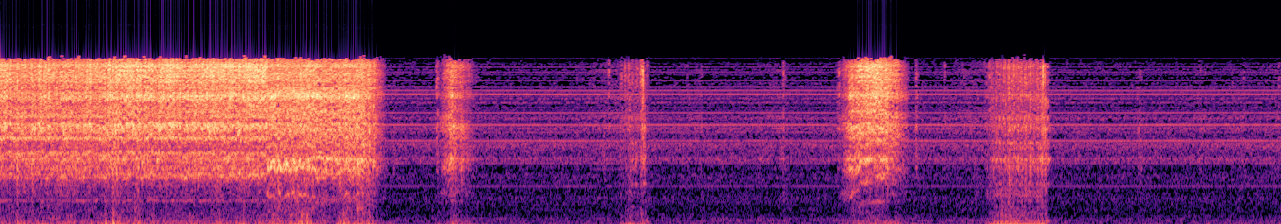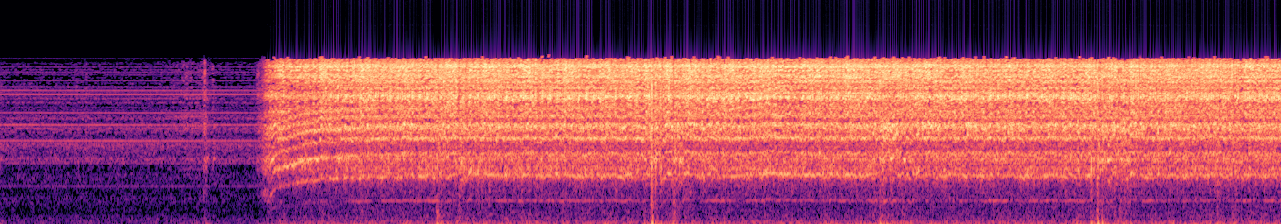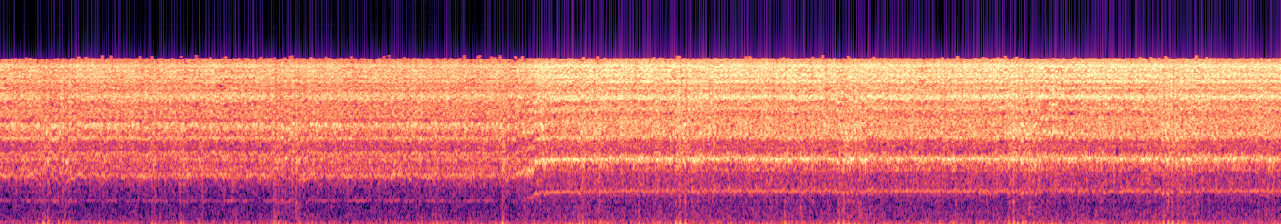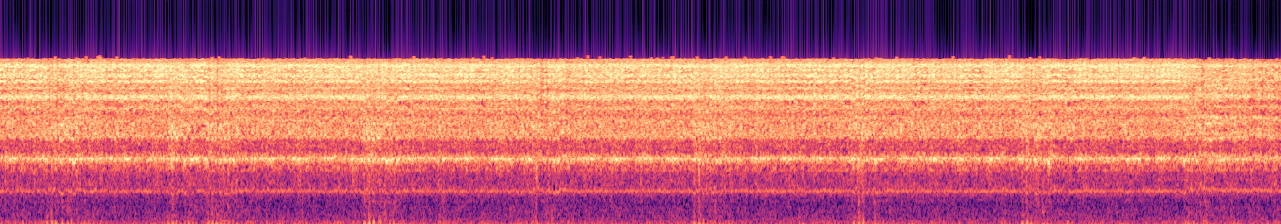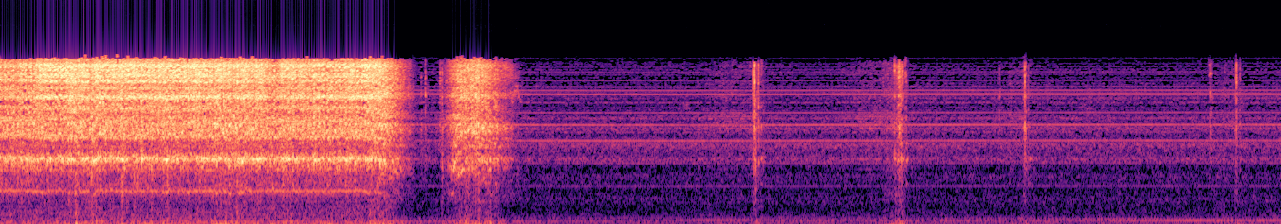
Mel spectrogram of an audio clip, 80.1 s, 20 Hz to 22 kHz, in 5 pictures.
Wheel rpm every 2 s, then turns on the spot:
110, 120, 50, 0, 0, 20, 10, 0, 0, 30, 110, 120, 120, 120, 110, 120, 120, 120, 110, 140, 160, 160, 160, 160, 160, 160, 160, 160, 160, 160, 160, 160, 160, 160, 100, 10, 0, 0, 0, 10.
12-14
